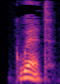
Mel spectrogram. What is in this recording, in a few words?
"Quit", English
